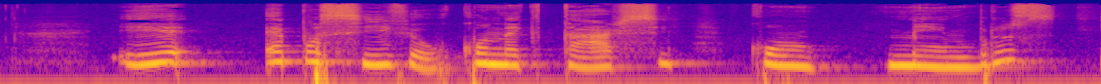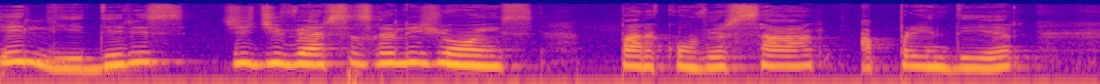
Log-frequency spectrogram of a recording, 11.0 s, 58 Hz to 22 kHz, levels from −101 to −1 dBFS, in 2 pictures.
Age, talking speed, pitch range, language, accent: 60-79, 75 wpm, 180-240 Hz, Portuguese, Brazilian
